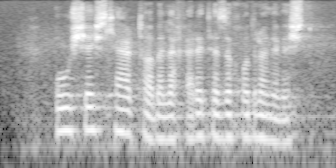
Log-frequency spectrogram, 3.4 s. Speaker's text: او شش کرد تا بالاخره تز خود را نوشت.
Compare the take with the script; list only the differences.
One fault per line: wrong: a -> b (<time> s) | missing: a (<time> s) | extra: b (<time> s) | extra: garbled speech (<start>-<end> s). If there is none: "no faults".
no faults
